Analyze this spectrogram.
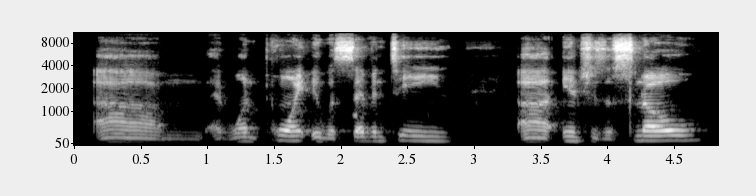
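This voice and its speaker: A man's medium-pitched voice at a very slow pace, with ordinary pitch variation and big swings in loudness, in a very clean recording with a silent background. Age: 60s. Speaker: church administrator and pastor. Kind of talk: panel discussion.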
